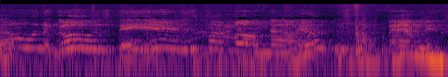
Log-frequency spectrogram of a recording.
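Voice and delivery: put-on boy pleading to stay with his foster mom, high and tearful; crying little boy. Child crying not to leave.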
